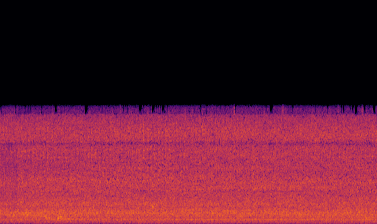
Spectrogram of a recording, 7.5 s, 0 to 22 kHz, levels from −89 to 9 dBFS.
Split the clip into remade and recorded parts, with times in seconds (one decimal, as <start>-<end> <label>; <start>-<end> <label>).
0.0-4.1 recorded; 4.1-6.7 remade; 6.7-7.5 recorded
